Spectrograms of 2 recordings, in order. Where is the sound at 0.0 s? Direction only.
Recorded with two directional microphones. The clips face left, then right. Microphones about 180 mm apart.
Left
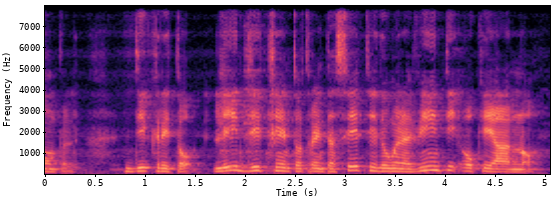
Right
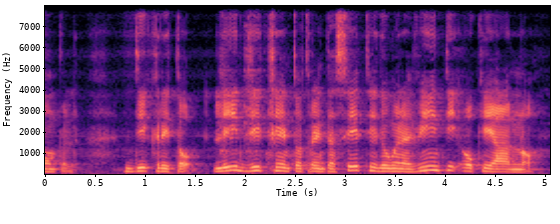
30° right (ahead or behind).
